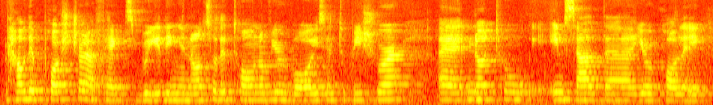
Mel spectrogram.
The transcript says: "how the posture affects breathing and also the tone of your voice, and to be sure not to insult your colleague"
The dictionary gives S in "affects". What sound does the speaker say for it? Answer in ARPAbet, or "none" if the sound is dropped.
S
